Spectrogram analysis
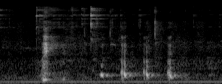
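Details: Rottweiler named Macho, a pet dog described as sleeping and snoring all day; a brief louder sound, then four short, soft whimper-like pulses in a steady row about a quarter second apart, with a faint steady hum beneath.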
